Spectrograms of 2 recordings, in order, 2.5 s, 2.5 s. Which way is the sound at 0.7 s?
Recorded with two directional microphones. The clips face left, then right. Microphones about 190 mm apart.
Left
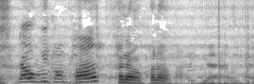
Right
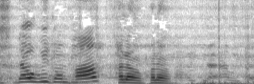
25° left (ahead or behind).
